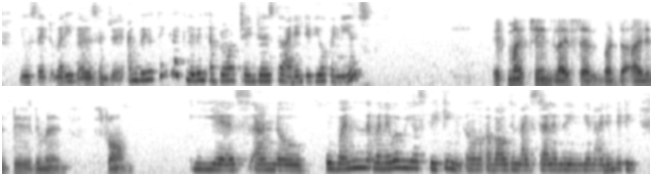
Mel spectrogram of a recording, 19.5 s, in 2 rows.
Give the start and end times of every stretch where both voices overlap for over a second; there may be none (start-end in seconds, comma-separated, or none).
none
